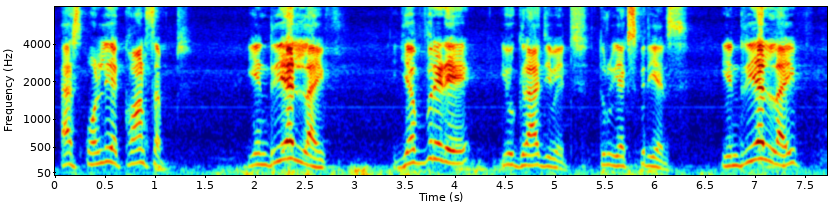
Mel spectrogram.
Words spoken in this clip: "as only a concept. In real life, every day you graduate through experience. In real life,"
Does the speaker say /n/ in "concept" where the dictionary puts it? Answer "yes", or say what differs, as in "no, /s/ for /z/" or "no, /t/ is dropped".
yes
